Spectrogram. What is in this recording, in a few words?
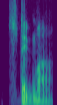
"stigma", American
